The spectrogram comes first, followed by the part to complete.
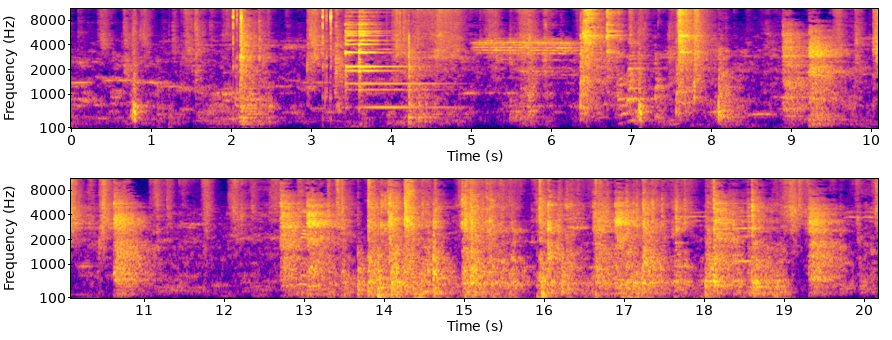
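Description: Modular kitchen drawers being slid open and pushed shut, with several sharp knocks, under talking voices.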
